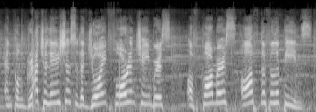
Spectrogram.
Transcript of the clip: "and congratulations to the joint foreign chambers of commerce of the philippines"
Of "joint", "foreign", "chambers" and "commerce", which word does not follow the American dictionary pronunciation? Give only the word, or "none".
chambers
